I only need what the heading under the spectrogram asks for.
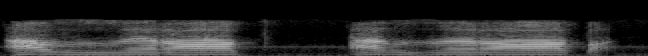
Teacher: أشميت الحرف حرف آخر، الصاد خلطت به حرف الزاي · Term: إشمام حرف بحرف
